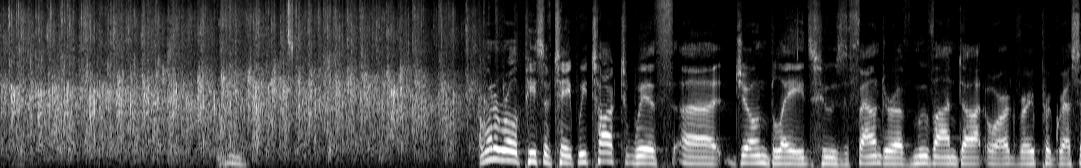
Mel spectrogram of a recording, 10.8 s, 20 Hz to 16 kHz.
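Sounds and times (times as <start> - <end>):
audience applause: 0.0 - 5.3
speech: 2.2 - 2.7, 4.8 - 10.8.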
